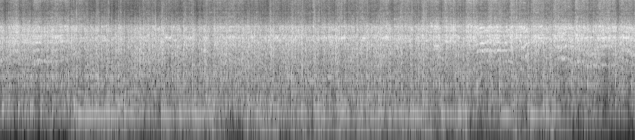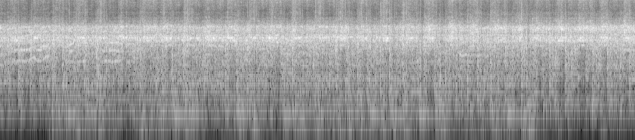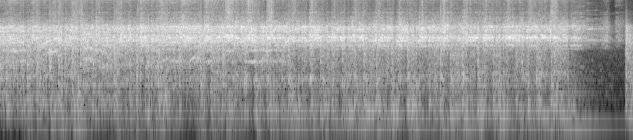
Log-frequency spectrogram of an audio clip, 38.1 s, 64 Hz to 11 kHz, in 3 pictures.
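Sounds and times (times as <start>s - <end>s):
voices singing: 0.0s - 37.8s
barrel drums beaten: 0.0s - 38.0s.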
